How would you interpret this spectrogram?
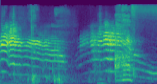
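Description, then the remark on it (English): A pet cat sitting right beside the microphone meows loudly: two long, drawn-out, wavering cries separated by a brief pause, the second rising into a strained, yowling tone. “Sorry, my cat is sitting right by the microphone.”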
